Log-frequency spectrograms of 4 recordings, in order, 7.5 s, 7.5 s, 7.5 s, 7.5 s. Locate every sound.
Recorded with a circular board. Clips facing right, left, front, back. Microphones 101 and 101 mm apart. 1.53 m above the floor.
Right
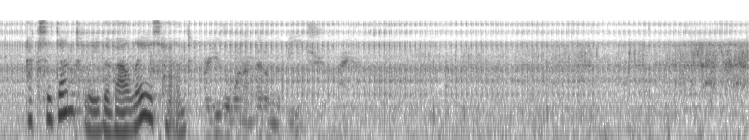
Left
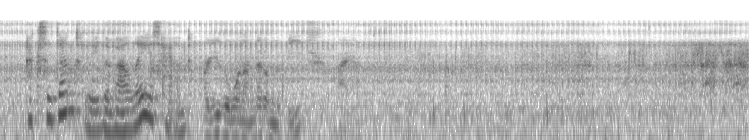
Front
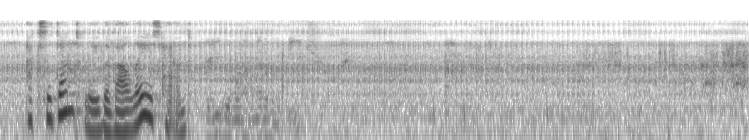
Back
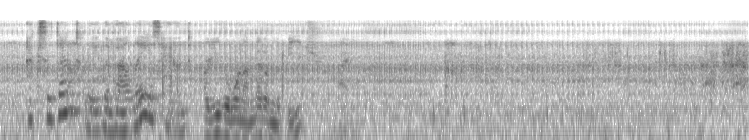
0.3 s a woman speaking: 35° right, 0.6 m
2.0 s a man speaking: 175° left, 1.3 m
